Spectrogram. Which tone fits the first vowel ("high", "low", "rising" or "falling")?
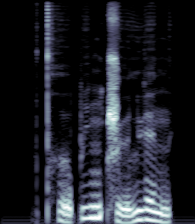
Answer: low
